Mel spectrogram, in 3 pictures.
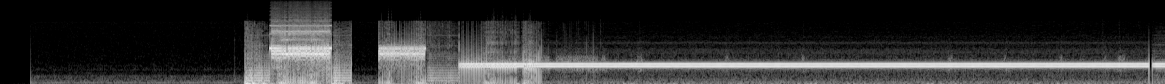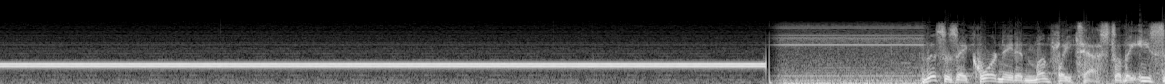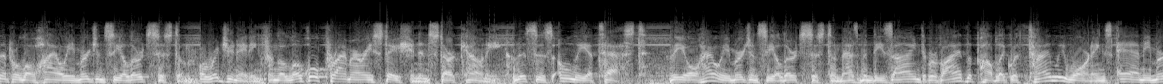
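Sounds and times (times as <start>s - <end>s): digital data bursts: 2.5s - 5.4s
two-tone attention signal: 2.7s - 21.1s.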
